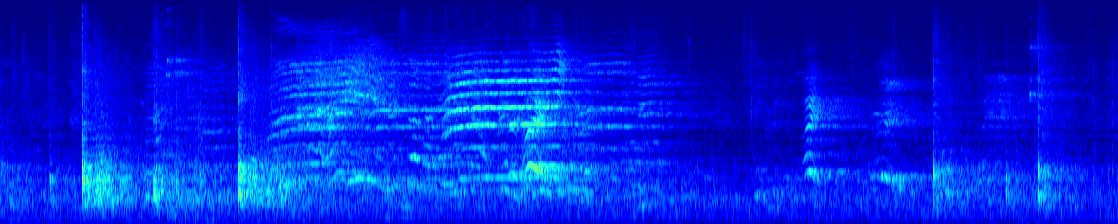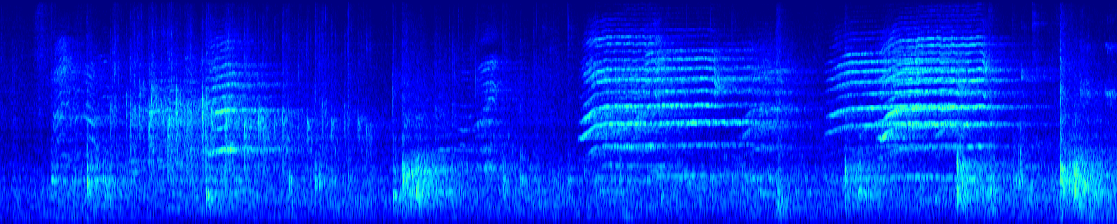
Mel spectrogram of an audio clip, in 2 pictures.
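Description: A racket strikes a ball with sharp pops in an echoing hall.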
